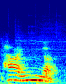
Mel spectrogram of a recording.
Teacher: Já fala o I com o NH já pronto para sair, né? A língua se posiciona lá no fundo da boca, já no I já se posiciona para falar o NH.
